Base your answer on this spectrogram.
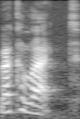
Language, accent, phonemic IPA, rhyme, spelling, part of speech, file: English, US, /ɹɛkəˈlɛkt/, -ɛkt, recollect, verb, En-us-recollect.ogg
- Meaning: To recall; to collect one's thoughts again, especially about past events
